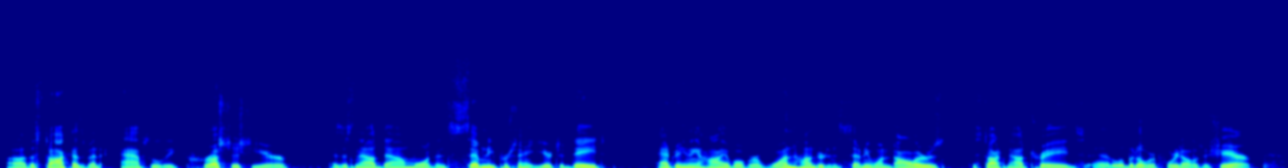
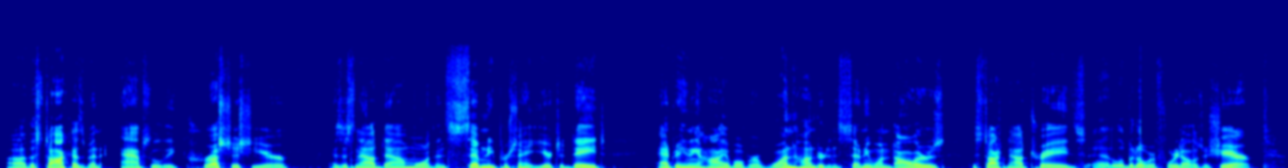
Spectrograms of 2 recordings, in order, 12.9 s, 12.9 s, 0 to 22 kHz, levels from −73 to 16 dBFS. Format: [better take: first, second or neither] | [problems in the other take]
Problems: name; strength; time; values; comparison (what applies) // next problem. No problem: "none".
second | muffled; slightly; fading above 1.5 kHz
